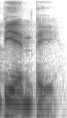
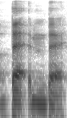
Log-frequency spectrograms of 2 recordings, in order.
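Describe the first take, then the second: First: The letters are named with English letter names. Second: The letters are named with Russian letter names.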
